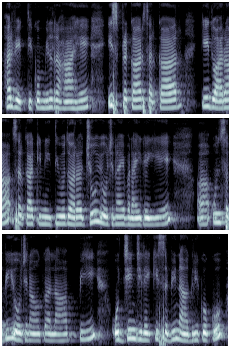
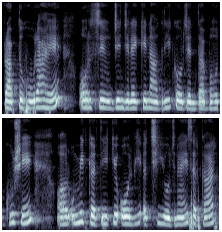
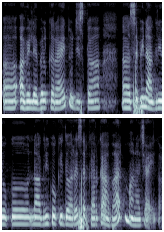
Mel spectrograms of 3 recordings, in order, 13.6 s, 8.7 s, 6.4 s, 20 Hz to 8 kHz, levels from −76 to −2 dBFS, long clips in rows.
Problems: none marked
